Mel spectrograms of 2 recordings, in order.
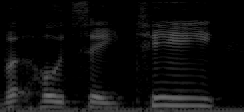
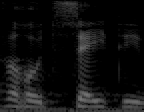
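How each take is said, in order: First: The stress falls on the final syllable. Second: The stress falls on the second-to-last syllable. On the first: I will take you out. The speaker calls it right. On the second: And I took you out. The speaker calls it wrong. "It's not"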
